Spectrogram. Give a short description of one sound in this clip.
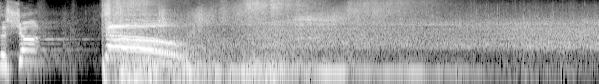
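A bright jingle sounds as points are scored.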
